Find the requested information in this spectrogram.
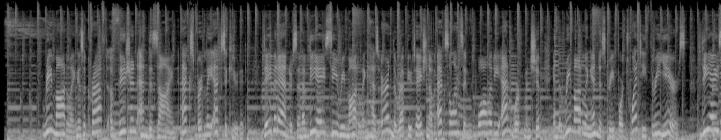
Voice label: Commercial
